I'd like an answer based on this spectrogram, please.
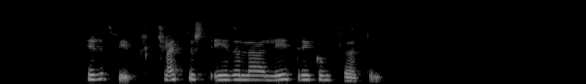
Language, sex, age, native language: Icelandic, female, 40-49, Icelandic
